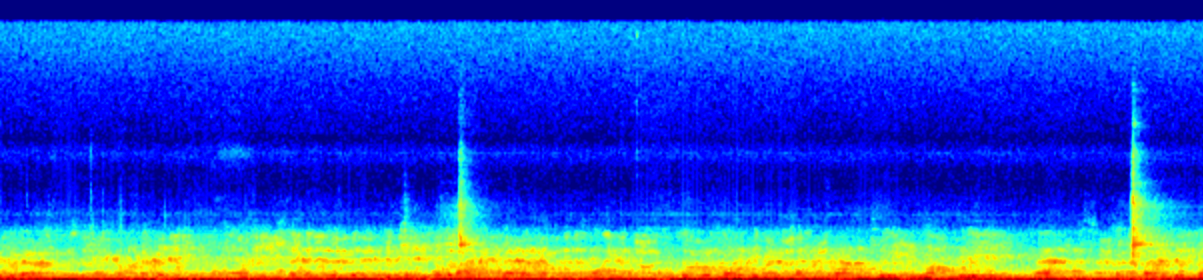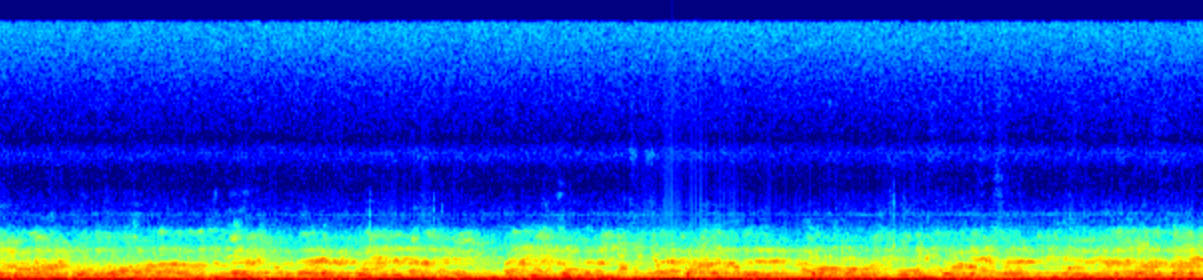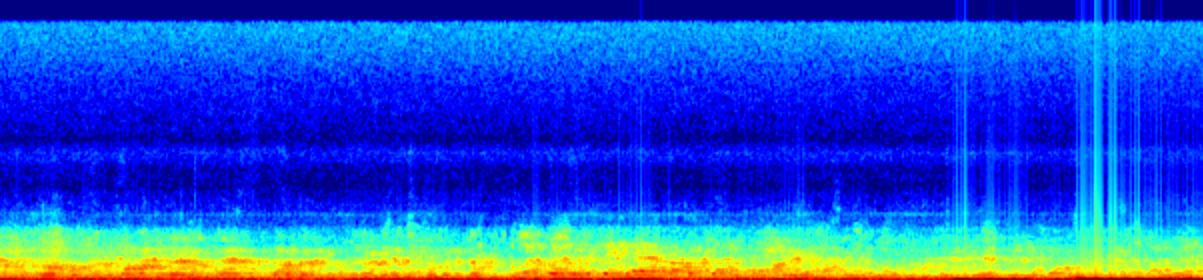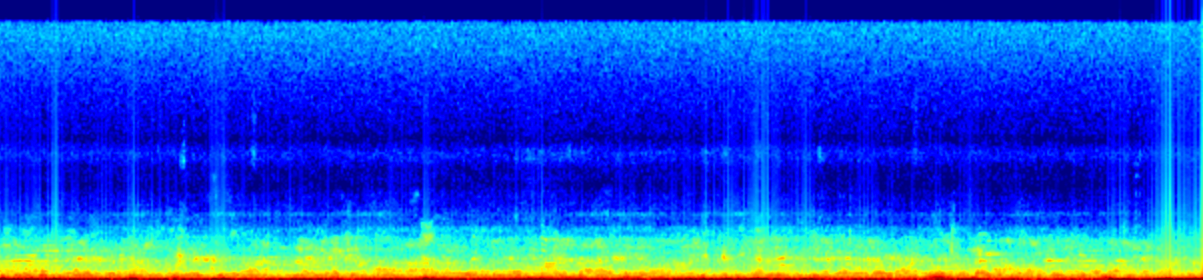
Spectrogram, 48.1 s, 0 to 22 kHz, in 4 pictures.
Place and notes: {"title": "Silverstone Circuit, Towcester, UK - british motorcycle grand prix 2021 ... moto grand prix ...", "date": "2021-08-28 14:10:00", "description": "moto grand prix qualifying one ... wellington straight ... olympus ls 14 integral mics ...", "latitude": "52.08", "longitude": "-1.02", "altitude": "157", "timezone": "Europe/London"}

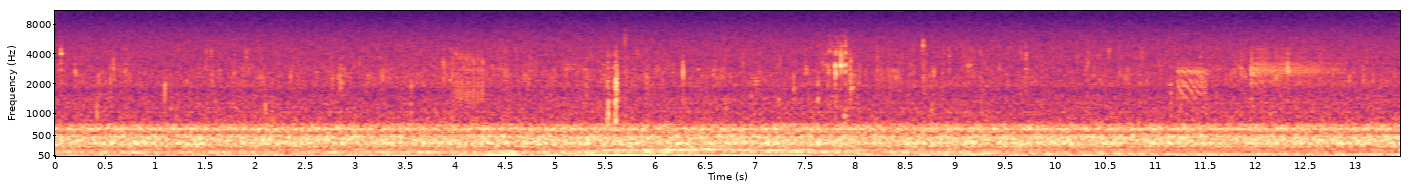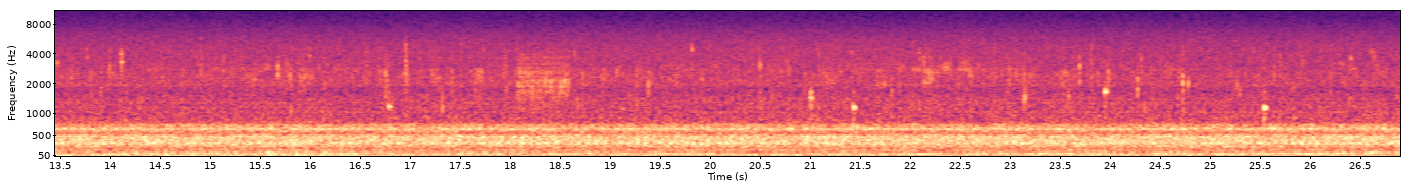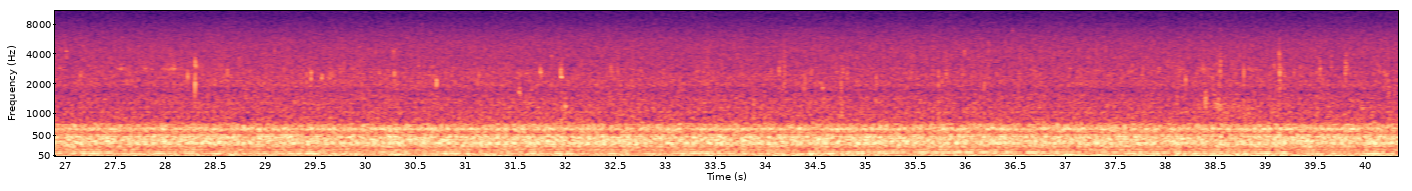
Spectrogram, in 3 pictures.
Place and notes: {"title": "Old Lock near Houtrustweg, Den Haag - hydrophone rec underneath the lock", "date": "2009-04-29 18:40:00", "description": "Mic/Recorder: Aquarian H2A / Fostex FR-2LE", "latitude": "52.08", "longitude": "4.27", "altitude": "7", "timezone": "Europe/Berlin"}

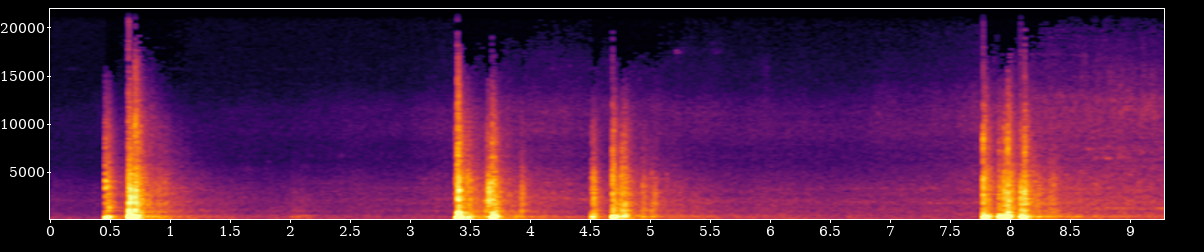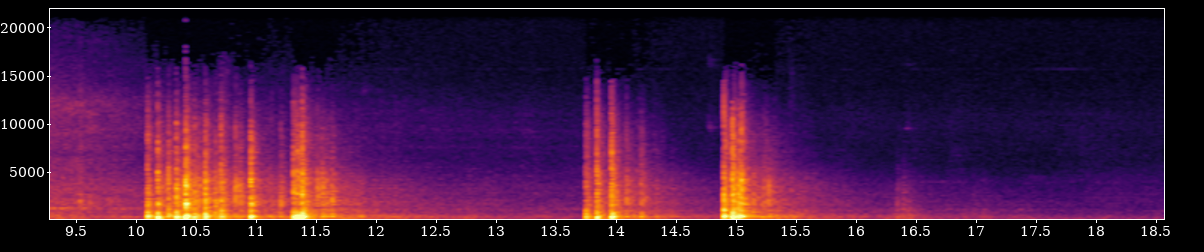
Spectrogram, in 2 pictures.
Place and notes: {"title": "Daren St., Tamsui District - Firecrackers and fireworks", "date": "2015-04-19 14:30:00", "description": "Firecrackers and fireworks\nZoom H2n MS +XY", "latitude": "25.18", "longitude": "121.44", "altitude": "45", "timezone": "Asia/Taipei"}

